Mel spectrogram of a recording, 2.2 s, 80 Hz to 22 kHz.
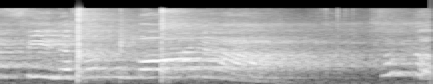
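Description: A woman's voice in a light, animated exchange, with two sharp taps about 0.4 seconds apart in the first second.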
